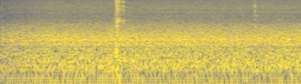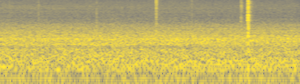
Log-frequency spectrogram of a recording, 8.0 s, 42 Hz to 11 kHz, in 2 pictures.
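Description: Steady cabin noise of a Boeing 777-300ER in cruise, a low even rushing sound, with two light clicks, one about a second and a half in and one near the end.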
